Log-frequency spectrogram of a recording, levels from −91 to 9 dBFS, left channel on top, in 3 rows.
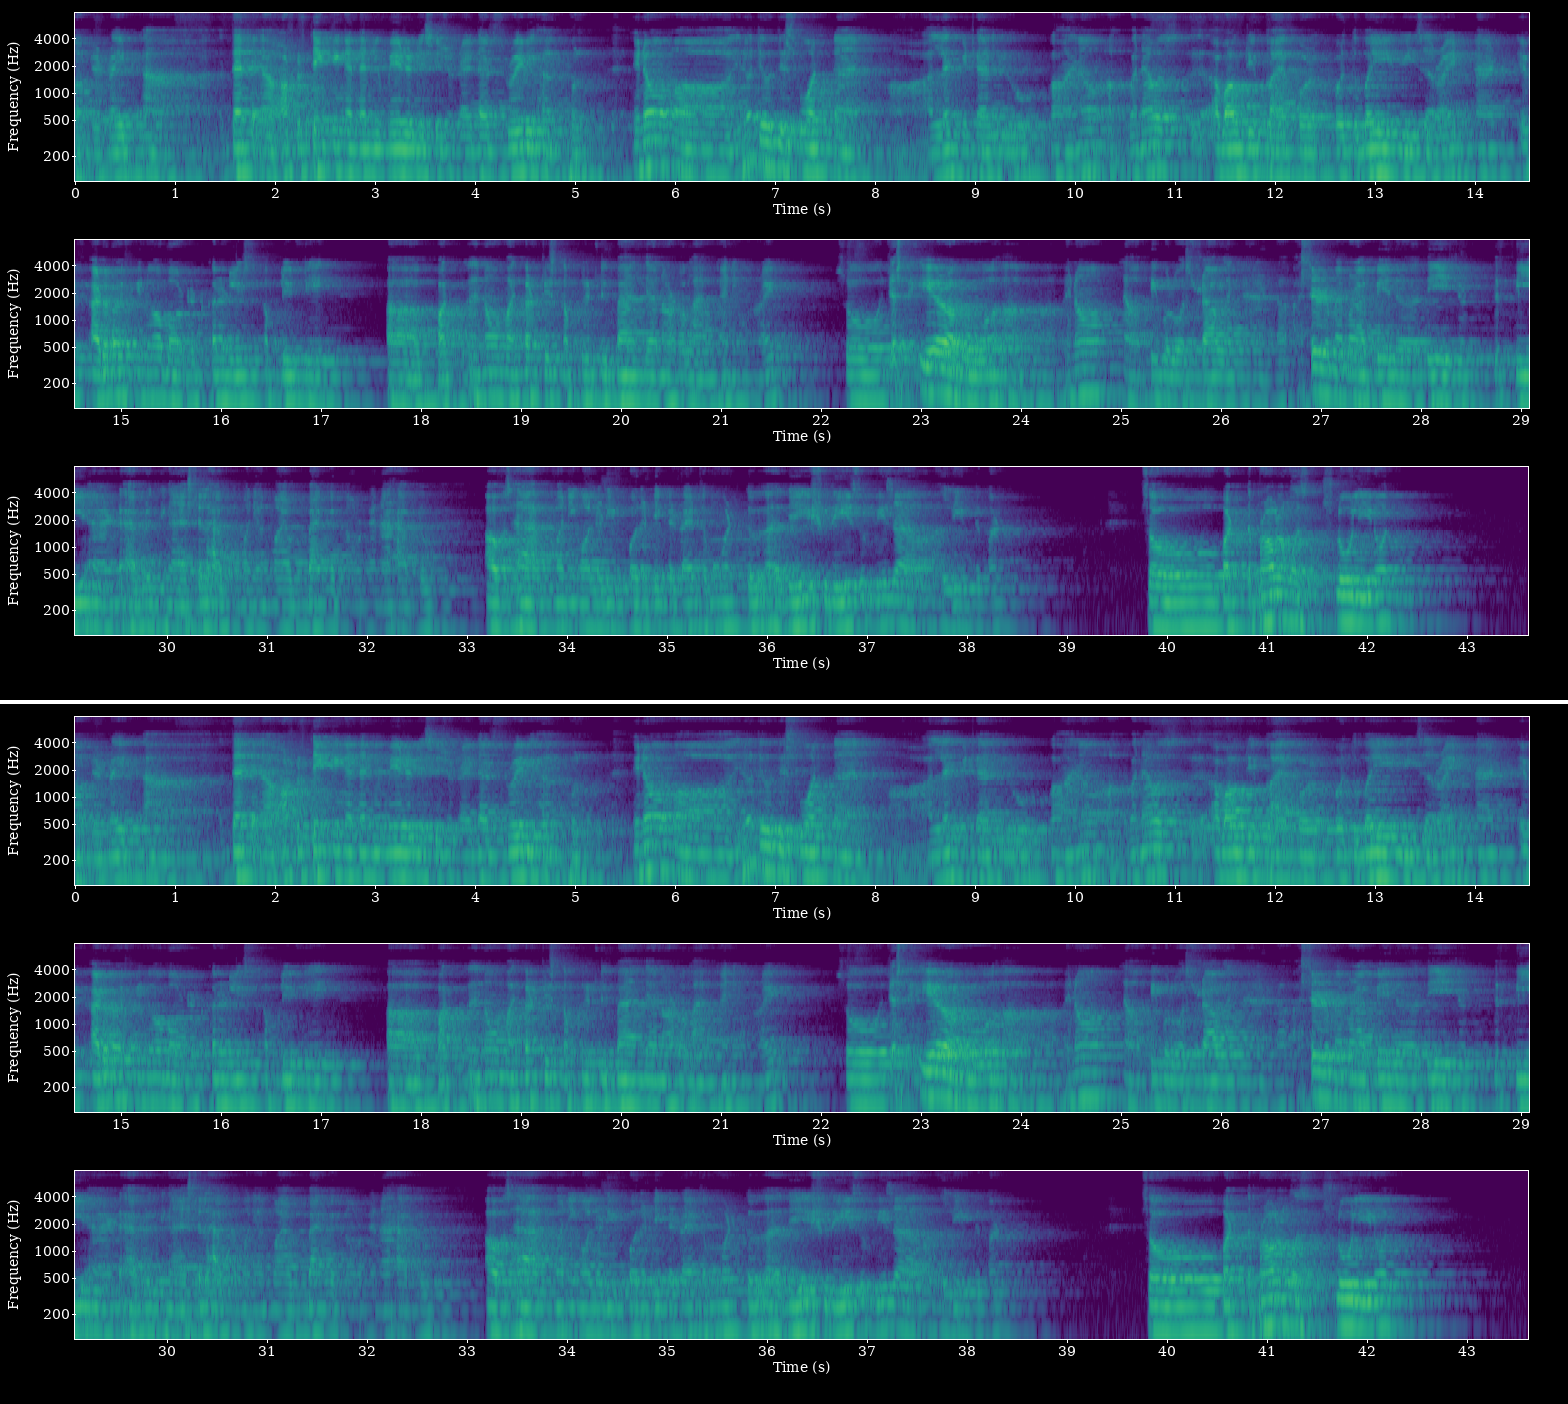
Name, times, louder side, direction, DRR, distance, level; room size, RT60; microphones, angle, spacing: voice 1, 0.0-5.1 5.6-17.0 17.7-21.6 22.3-32.6 33.2-38.3 39.8-42.2, left 1 dB, 15° left, -2 dB, 1.8 m, -31 dB
14.0 x 7.5 x 6.4 m, 1.5 s
head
